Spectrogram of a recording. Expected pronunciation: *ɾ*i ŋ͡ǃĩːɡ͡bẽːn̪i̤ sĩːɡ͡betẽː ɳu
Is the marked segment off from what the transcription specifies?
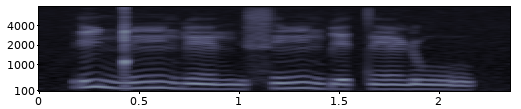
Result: no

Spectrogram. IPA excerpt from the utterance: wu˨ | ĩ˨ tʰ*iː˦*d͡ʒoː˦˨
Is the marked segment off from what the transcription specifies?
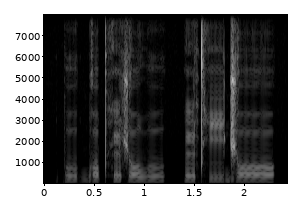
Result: no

